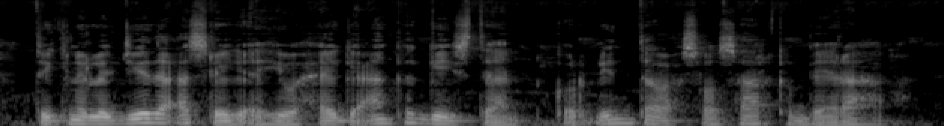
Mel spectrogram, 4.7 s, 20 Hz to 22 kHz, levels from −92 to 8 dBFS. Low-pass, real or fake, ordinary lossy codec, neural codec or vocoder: none; real; none; none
